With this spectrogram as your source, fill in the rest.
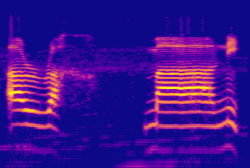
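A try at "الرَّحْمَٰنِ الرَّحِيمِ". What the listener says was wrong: Nir-Rahim. Because there is Shadda on Ra, so we have to join it with previous vowel. Nir, Noon Kasra, Ra Shadda Nir. Nir-Rahim. Rahim.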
